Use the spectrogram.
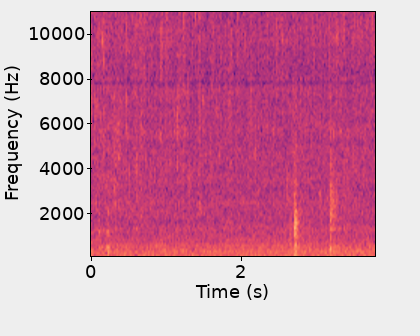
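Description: Green chillies and onion fry with salt in a pan, giving a steady, even sizzle with a couple of brief louder crackles, close and with no talk.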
